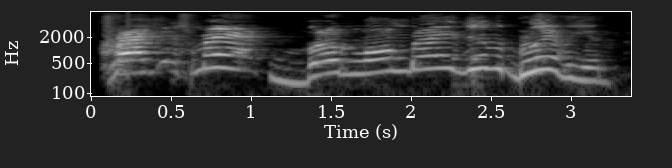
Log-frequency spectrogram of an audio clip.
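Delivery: loud, high, badly faked Southern hillbilly; hammed-up hillbilly Southern accent; shitty Southern accent. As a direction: botch a Cockney request into a Southern twang. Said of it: "that's shitty Southern".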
